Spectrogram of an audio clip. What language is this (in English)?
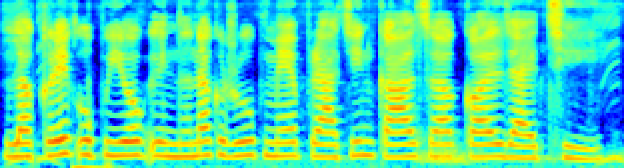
Maithili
